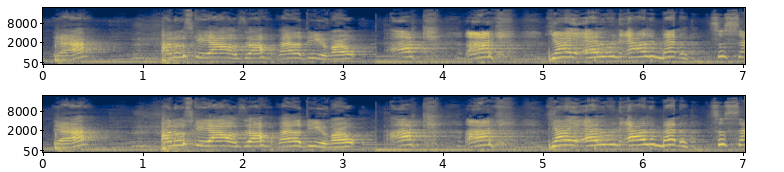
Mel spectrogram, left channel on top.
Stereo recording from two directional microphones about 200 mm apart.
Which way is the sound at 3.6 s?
10° right (ahead or behind).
